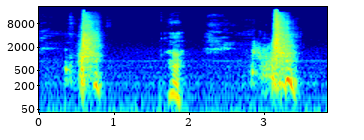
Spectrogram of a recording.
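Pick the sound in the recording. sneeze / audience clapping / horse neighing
sneeze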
